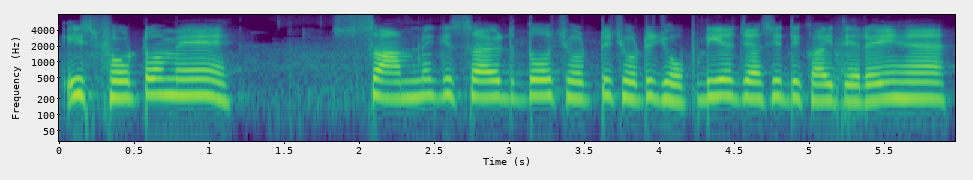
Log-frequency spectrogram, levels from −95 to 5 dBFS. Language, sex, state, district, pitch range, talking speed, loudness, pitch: Hindi, male, Uttar Pradesh, Shamli, 210-230 Hz, 150 wpm, -16 LUFS, 220 Hz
